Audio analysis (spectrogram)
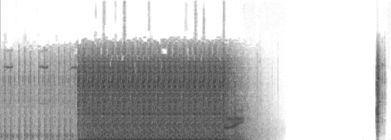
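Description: Gunfire in the video game Free Fire: a few quick separate shots, then a loud unbroken burst of automatic fire for over two seconds that fades to silence, followed by one short final crack.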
